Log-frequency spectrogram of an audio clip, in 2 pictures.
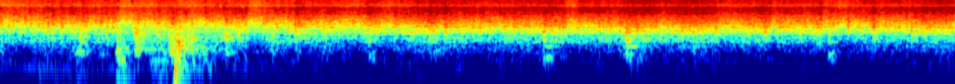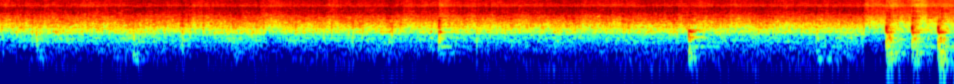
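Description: Diced smoked tofu, peppers and frozen sweet corn sizzling steadily in a hot oiled non-stick frying pan, stirred with a wooden spoon. The spoon knocks against the pan about a second in and several times near the end.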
